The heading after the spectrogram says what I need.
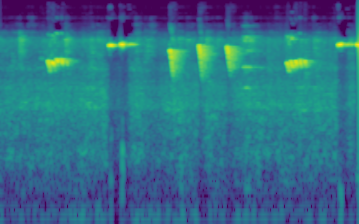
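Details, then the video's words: Olive-backed sunbird, relaxed chirping: thin, very high notes, with short downward-sweeping chirps and brief flat whistles. They come in quick uneven bursts over a quiet background. "kicauan santai Kolibri ninja"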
